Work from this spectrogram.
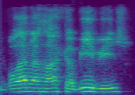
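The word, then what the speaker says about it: Guanahacabibes: Now we're way down to the end of the peninsula, which I had to learn to pronounce, the Guanahatabibis Peninsula at the very western end of Cuba, where there's a national park.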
